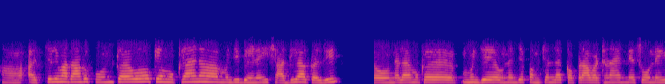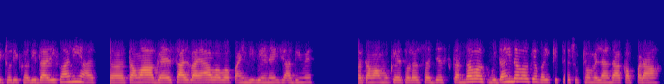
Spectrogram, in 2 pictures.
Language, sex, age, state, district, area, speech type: Sindhi, female, 18-30, Gujarat, Surat, urban, conversation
